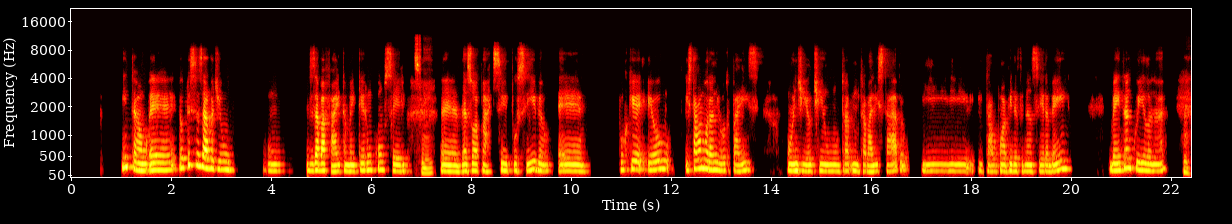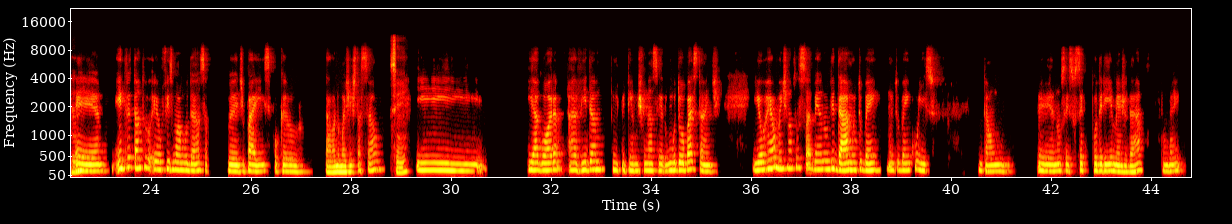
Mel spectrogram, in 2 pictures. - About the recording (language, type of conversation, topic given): Portuguese, advice, Como posso reduzir meu consumo e viver bem com menos coisas no dia a dia?
- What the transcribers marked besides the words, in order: none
